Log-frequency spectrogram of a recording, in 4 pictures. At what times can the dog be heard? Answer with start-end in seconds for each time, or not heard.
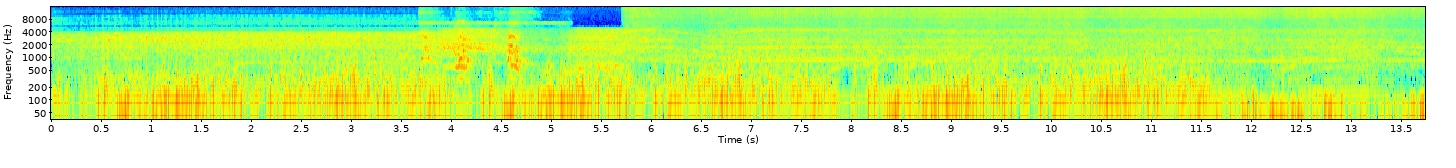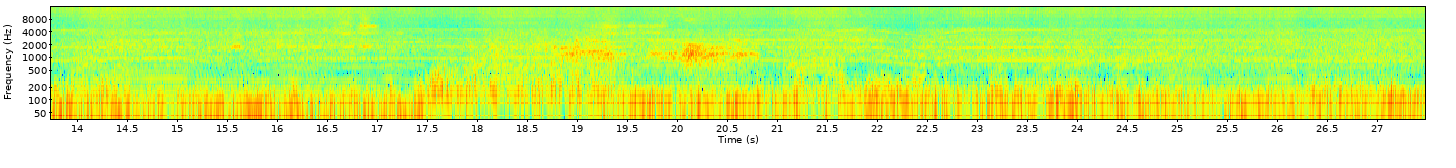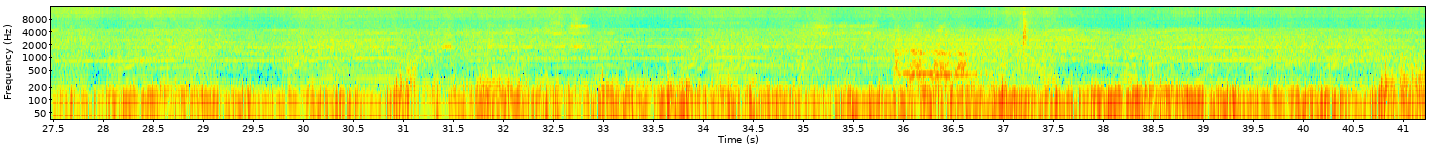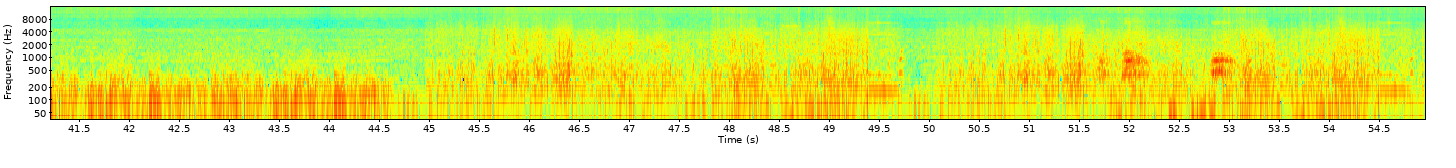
3.6-5.2, 18.8-20.9, 35.9-37.5, 51.7-53.2.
